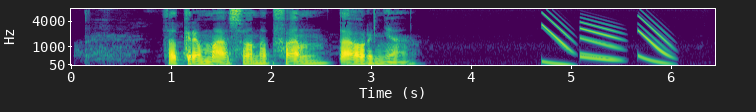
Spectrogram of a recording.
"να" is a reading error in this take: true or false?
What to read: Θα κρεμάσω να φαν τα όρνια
false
